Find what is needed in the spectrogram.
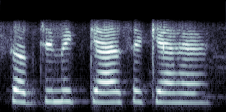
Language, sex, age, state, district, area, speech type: Hindi, female, 18-30, Uttar Pradesh, Azamgarh, urban, conversation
